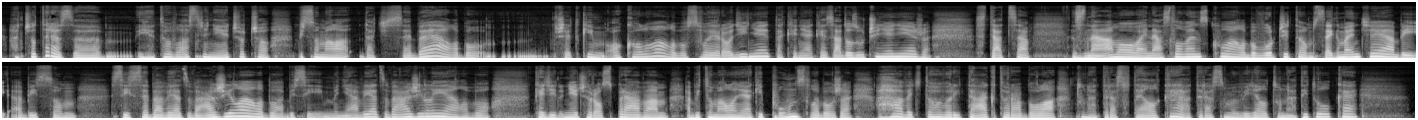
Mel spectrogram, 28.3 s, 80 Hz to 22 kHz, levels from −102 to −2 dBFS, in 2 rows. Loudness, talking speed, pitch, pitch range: -22 LUFS, 165 wpm, 155 Hz, 145-185 Hz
